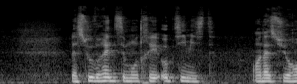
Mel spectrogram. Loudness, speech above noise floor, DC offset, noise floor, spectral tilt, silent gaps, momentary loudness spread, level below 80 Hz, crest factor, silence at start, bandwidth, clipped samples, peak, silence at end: -23 LUFS; 23 dB; under 0.1%; -45 dBFS; -6 dB/octave; none; 22 LU; -48 dBFS; 16 dB; 0.2 s; 16 kHz; under 0.1%; -8 dBFS; 0 s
